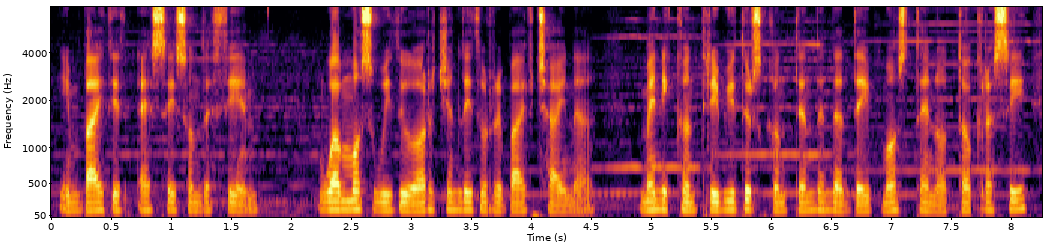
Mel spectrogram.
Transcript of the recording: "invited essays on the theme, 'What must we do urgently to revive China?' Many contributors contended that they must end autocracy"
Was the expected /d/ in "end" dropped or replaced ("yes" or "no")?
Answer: yes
